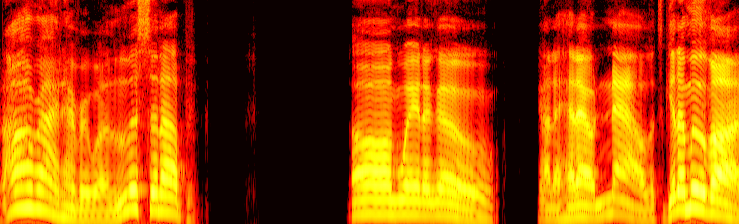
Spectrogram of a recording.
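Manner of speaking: booming, very loud, commanding guard voice. Game master voices a guard telling everyone to head out; booming guard voice. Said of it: "he kind of puts on his booming guard voice".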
